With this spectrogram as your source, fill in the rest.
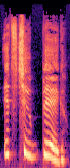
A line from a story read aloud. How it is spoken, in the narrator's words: Lathia whined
